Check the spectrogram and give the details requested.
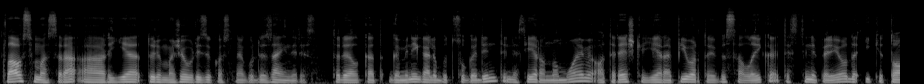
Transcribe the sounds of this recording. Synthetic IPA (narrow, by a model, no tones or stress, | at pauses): klˠɐʊsʲiːmɐsiːɾɐʔɐɾjiɛt̪ʊɾʲɪmɐʒʲɛʊɾʲɪzʲɪkoːsnʲæɡʊd̪ʲɪzɑɪnʲeɾʲɪst̪oːd̪ʲeːlˠkɐt̪ɡɐmʲɪnʲɛɪɡɑːlʲɪbuːt̪ʲsʊɡɐd̪ʲɪnʲt̪ʲɪnʲɛsjiɛiɾɐnuɔmuɔjɛmʲɪ̰ʔoːt̪ɐɪɾʲɛɪʃʲkʲɛjiɛiɾɐɐpʲiːʋɐɾt̪oːjɪʋʲɪsɑlˠɐɪkɐ̰t̪ʲɛsʲt̪ʲɪnʲɪpʲɛɾʲiod̪ɐʔikʲɪt̪oː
